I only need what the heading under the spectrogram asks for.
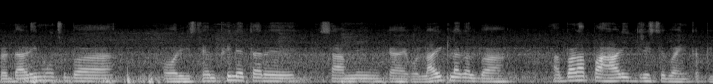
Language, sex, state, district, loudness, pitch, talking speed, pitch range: Bhojpuri, male, Uttar Pradesh, Varanasi, -19 LUFS, 145 Hz, 185 wpm, 135-160 Hz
